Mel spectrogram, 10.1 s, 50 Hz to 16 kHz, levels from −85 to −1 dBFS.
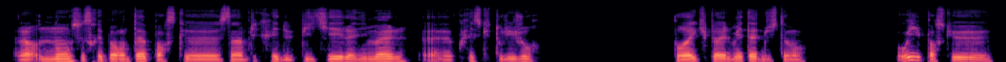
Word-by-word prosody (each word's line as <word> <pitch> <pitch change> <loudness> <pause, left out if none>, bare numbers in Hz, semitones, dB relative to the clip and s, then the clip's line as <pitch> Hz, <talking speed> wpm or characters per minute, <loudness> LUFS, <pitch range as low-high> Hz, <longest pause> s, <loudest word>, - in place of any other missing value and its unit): Alors, 110 0 +1
non, 125 +2 +3
ce 135 - -3
serait 135 - -3
pas 130 - +3
rentable 120 +3 +3
parce 115 -1 -2
que 110 -1 +1
ça 115 +1 -1
impliquerait 125 +4 -3
de 110 -2 -4
piquer 120 +4 0
l'animal, 120 +2 +2 0.2
heu, 105 - -5
presque 130 -1 -9
tous - - -7
les 120 +1 -1
jours. 130 +1 -3 1.3
Pour 110 - +5
récupérer 120 +1 +4
le 115 - -4
méthane 120 +1 +2
justement. 110 +1 -5 0.9
Oui, 190 -1 +3
parce - - -2
que 115 -1 0
120 Hz, 155 wpm, -27 LUFS, 115-125 Hz, 1.3 s, Pour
